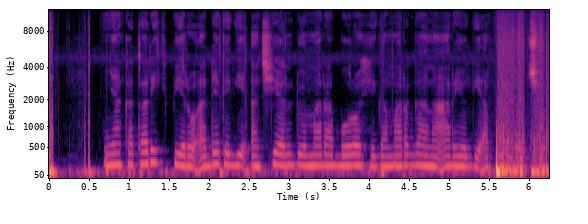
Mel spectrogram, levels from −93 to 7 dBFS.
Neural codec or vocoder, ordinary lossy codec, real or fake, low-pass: vocoder, 24 kHz, 100 mel bands, Vocos; none; fake; none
